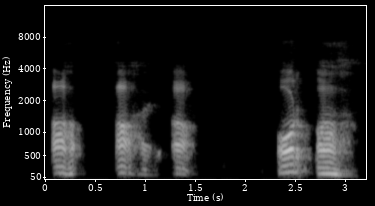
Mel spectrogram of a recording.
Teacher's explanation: یہ دونوں آخری حلق سے ادا ہوتے ہیں۔ تو یہ حلق کے آخری حصے سے ادا ہوتے ہیں، اس کا نام ہے حروف حلقی، حلق سے ادا ہونے والے حروف۔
